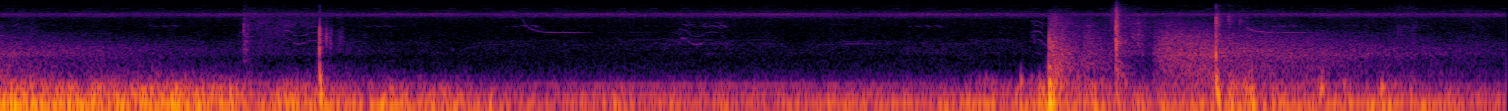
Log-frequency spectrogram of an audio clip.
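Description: Two sharp cracks about a third of a second apart, about five seconds in, followed by a rolling echo: a shot on a shooting range. Wind rumbles on the microphone, and small birds chirp faintly.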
